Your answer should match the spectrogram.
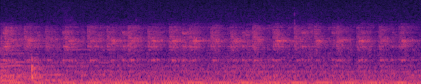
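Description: The soundtrack of an animated cartoon played back into a classroom: a soft, fast, even pulsing of about six beats a second, following the cartoon's opening guitar music.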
